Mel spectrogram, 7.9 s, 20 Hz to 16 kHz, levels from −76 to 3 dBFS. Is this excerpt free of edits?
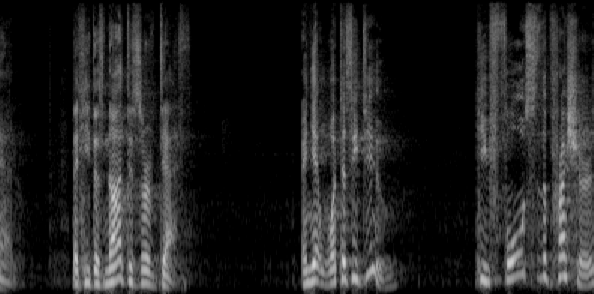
yes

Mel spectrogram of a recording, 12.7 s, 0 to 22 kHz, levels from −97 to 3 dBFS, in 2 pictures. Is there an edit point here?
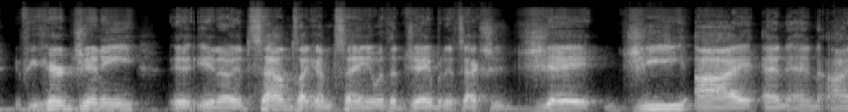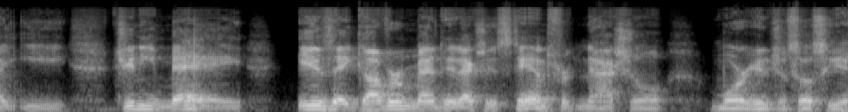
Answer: yes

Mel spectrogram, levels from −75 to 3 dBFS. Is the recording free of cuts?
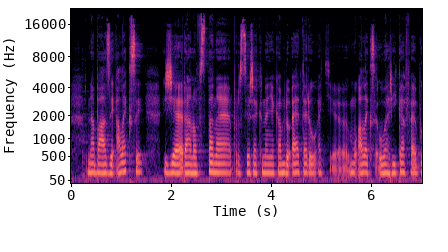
yes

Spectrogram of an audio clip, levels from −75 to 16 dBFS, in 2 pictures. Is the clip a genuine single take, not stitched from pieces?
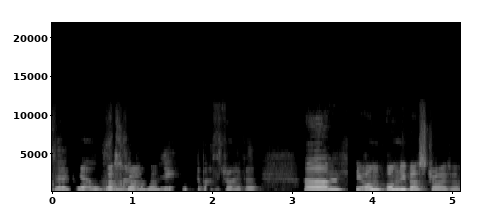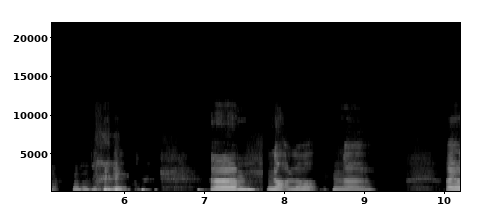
no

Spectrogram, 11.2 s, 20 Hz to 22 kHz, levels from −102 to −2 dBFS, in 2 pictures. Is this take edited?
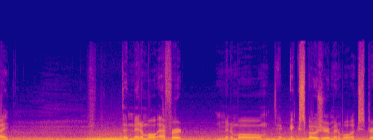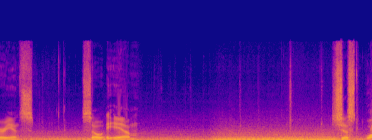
yes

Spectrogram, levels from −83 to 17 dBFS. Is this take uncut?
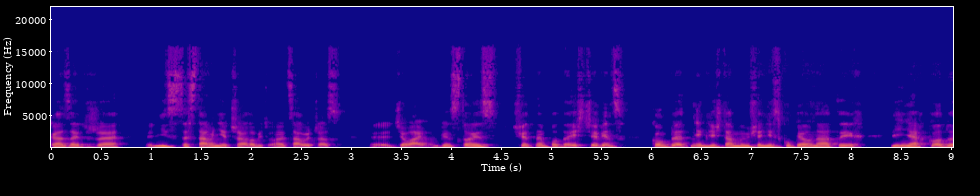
yes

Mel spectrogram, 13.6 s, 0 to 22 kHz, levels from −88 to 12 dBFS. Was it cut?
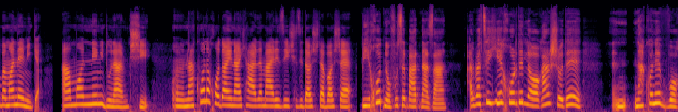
no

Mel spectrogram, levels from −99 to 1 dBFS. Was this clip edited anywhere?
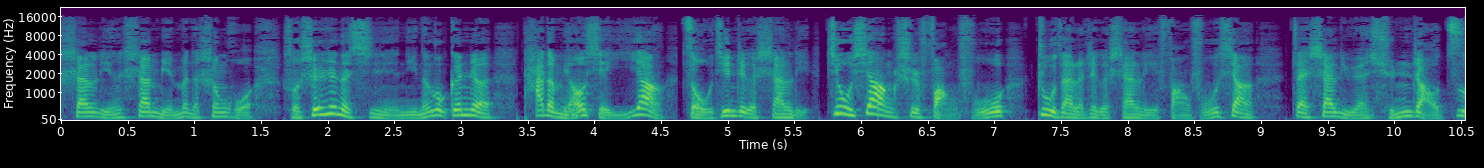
yes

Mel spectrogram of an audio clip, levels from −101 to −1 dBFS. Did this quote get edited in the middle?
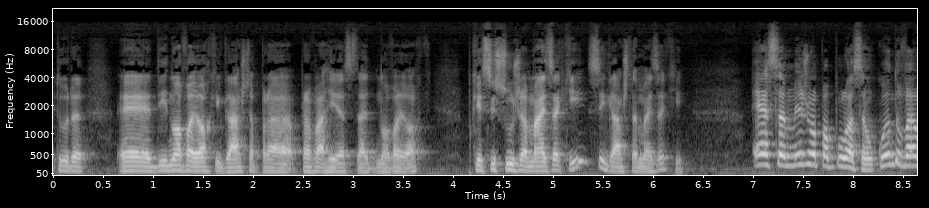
no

